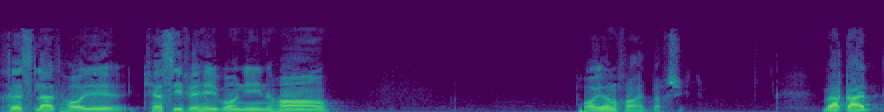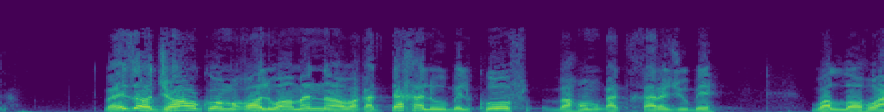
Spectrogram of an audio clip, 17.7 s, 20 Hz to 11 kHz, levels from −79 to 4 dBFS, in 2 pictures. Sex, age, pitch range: male, 50-69, 120-160 Hz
